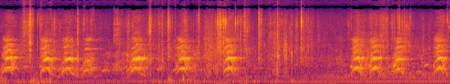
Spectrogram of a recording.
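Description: A dog giving short, high-pitched yips, about ten in all, in quick groups of two or three.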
